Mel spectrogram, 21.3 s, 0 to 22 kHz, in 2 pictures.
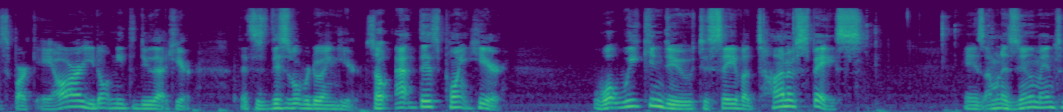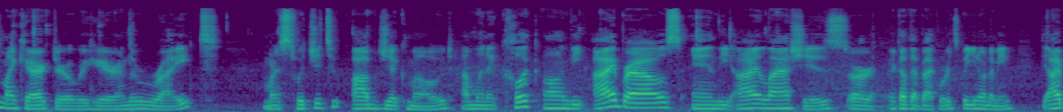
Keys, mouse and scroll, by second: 6.4-8.1 scroll up 10, 8.1 shift+middle click, 8.7 scroll up 4, 9.7-12.1 shift+middle drag, 12.1 scroll up 1, 14.3-16.6 drag, 18.4 shift+click.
